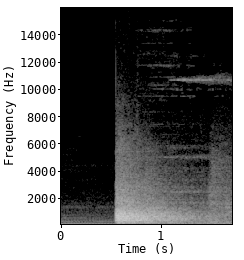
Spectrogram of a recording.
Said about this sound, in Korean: 하지만 평소에는 전혀 이상한 증세가 없는 나인데 지금도 새벽 2시만 되면 여전히 망치로 벽에 대못 박는 소리가 들린다.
